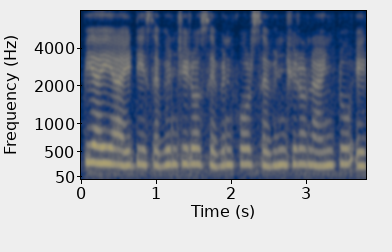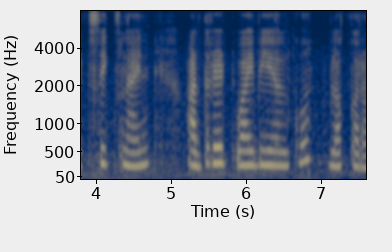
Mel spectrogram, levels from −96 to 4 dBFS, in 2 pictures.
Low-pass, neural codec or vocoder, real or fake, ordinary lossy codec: none; none; real; none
